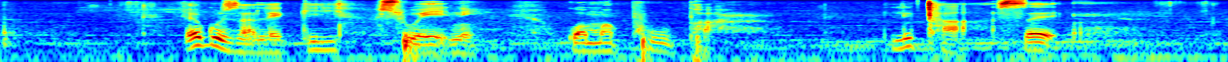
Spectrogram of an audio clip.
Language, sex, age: Xhosa, male, 32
